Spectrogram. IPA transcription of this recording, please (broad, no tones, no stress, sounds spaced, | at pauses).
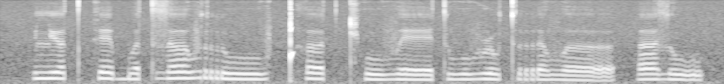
lʲ əː t k e b ə t z əː v r uː v ǃʰ əː t cʰ u v eː t v u v ɭ u t r ə v əː | ɜ z u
